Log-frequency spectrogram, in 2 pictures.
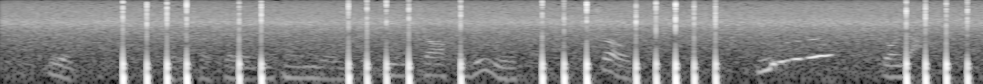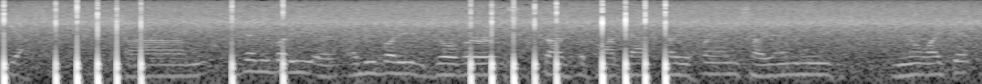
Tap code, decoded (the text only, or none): RQP ZA Y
